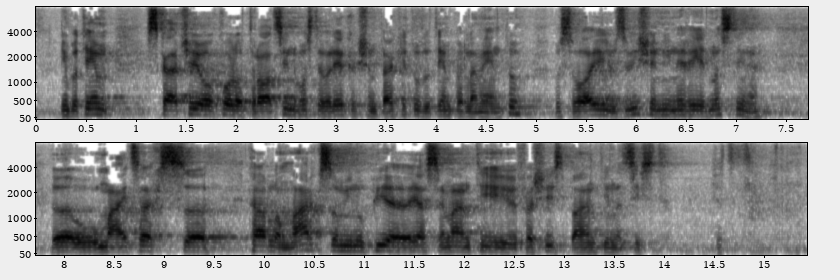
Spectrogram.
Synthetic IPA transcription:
inpɔt̪em | skaːt͡ʃɛjɔːkoːlɔt̪ɾɔːsinɛboːst̪ɛuɾeːlkakʃənt̪aːkjɛt̪ud̪wt̪empaɾlamɛ̃nt̪u | wsʋɔːjizʋiʃɛninɛʋed̪nɔst̪inɛ | wmaːjt̪saxsəkaɾlɔmːaɾksɔminupijɛjjasɛmant̪ifaʃist̪̚paant̪inasist̪ | jɛt̪

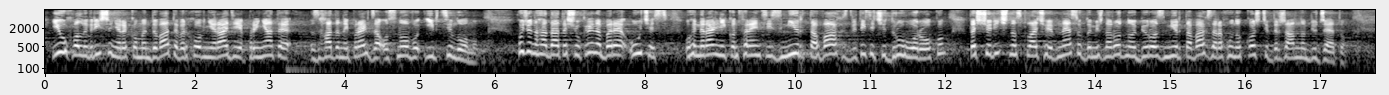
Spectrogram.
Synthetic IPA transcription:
iʊxʋɐlˠɪwɾʲiʃenʲːɐɾe̞kɔmend̪ʊʋɑt̪ɪʋerxɔwnʲijɾɑdʲipɾɪjnʲɑt̪ɪ | zɦɑd̪ɐnɪjpɾɔɛk̚t̪zɐɔsnɔʋʊʔiwt͡sʲilˠɔmʊ | xɔt͡ʃʊnɐɦɐd̪ɑt̪ɪʃt͡ʃɔʊkɾɐjinɐbeɾɛʔut͡ʃɐsʲtʲ | uɦe̞neɾɑlʲnʲijkɔnfeɾɛnʲt͡sʲijizʲmʲirt̪ɐʋɑxzd̪ʲʋʲit̪ɪsʲɐt͡ʃid̪ɾuɦɔɦɔɾɔkʊ | t̪ɐʃt͡ʃɔɾʲit͡ʃnɔsplˠɑt͡ʃʊjɛwnɛsɔk̚d̪ɔmʲiʒnɐɾɔd̪nɔɦɔbʲʊɾɔzʲmʲirt̪ɐʋɑɣzɐɾɐxunɔkːɔʃtʲiwd̪erʒɑwnɔɦɔbʲjʊd͡ʒɛt̪ʊ

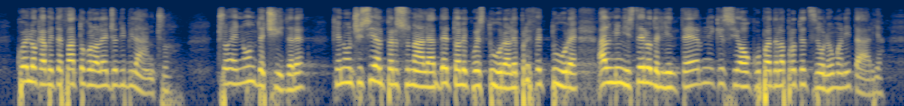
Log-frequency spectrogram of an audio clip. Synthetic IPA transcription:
kwelːokeaveːt̪efat̪ːokonlːalɛd͡ʒːed̪ibilant͡ʃo | t͡ʃoɛnːond̪et͡ʃiːd̪eɾe | kenːont͡ʃisiːailpersonaːlead̪ːet̪ːoalːekwest̪uːɾealːepɾefet̪ːuːɾealminist̪ɛːɾod̪eʎːint̪ɛrnikesːiɔkːupad̪elːapɾot̪et̪sːjoːneumanit̪a̰ːɾja

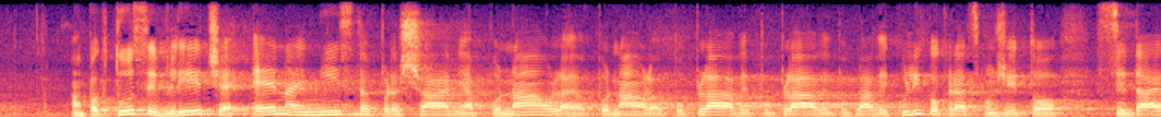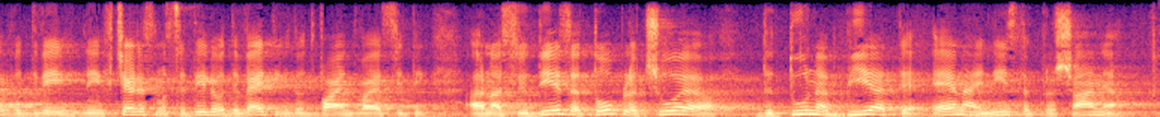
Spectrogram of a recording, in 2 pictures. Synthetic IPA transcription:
ampakt̪oːsɛwleːt͡ʃɛɛːnainist̪apɾaʃaːnjapɔnawlajɔpɔnawlʲajɔpɔplaːʋɛpɔplaːʋɛpɔplaːʋɛkolikɔkɾat̪smɔʒet̪o | sɛd̪ajʋəd̪ʋeɣd̪nexwt͡ʃɛːɾajsmɔsɛd̪eːliɔd̪ɛʋɛt̪iɣd̪ɔd̪ʋaind̪ʋajsɛt̪ix | anaslʲjud̪jeːzat̪oplat͡ʃuːjɛjɔ | d̪at̪uːnabijat̪ɛɛnainist̪apɾaʃaːnja̰

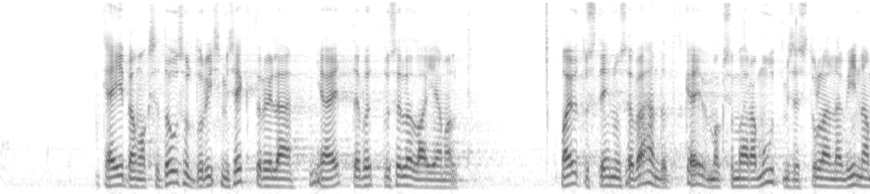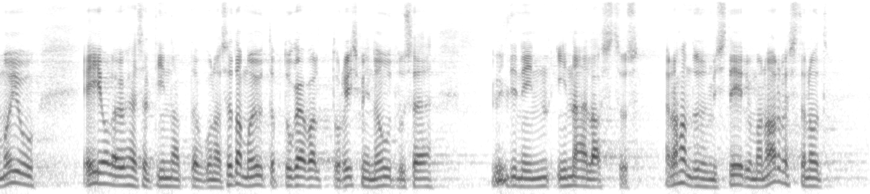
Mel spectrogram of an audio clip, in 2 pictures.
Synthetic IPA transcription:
kæjbemɑkset̪ɤwsult̪uɾismise̞kt̪o̞ɾile̞jɑe̞t̪ːe̞vɤt̪ˑluse̞le̞lɑje̞mɑlt̪ˑ | mɑjut̪ːˑust̪e̞ːnuse̞væɦend̪̥ɑt̪ːˑud̪̥̚kæjbemɑksumæːɾɑmuːt̪ˑmise̞st̪ulenevhinːɑmɤ̞jue̞̰jo̞le̞yɦe̞selt̪hinːɑt̪ːˑɑvkunɑse̞d̪ɑmɤjut̪ːˑɑb̥̚t̪uɡ̥e̞vɑlt̪ːuɾisminɤwd̪luse̞ | ylʲd̪̥ineinːɑe̞lɑst̪ṵs | rɑ̰ɦɑnd̪usmist̪e̞ːɾiumo̞nɑ̰rve̞st̪ɑnud̪̥

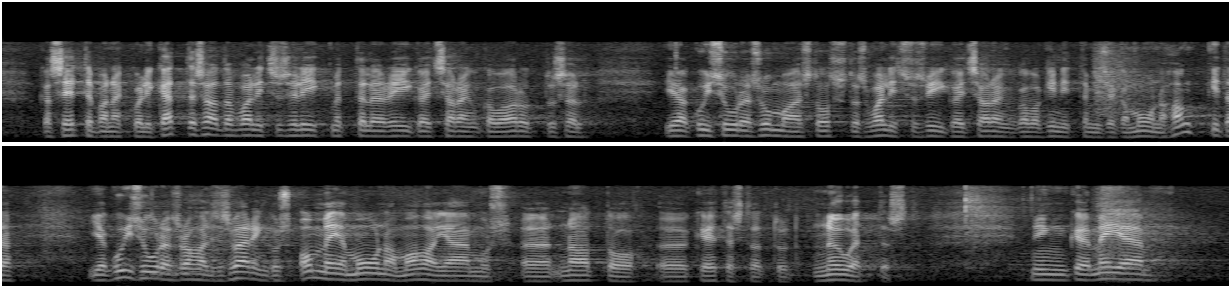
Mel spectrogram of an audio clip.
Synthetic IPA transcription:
kɑsːeet̪ːe̞pɑnekːo̞lʲikæt̪ːe̞sɑːd̪ɑvːɑlʲit̪suse̞liːkme̞t̪ːe̞leɾiːɡikɑjt̪seɑɾe̞ŋɡ̥ukɑvɑɑɾut̪ːˑuse̞l | jɑkujsuːɾe̞sumːɑest̪o̞t̪su̥st̪ɑsvɑlʲit̪susriːɡikɑjt̪seɑɾe̞ŋɡ̥ukɑvɑkinːit̪ːˑɑmise̞ɡ̥ɑmo̞ːnɑɦɑŋkːid̪̥ɑ | jɑkujsuːɾe̞srɑɦɑlise̞svæːɾiŋɡuso̞mme̞jemo̞ːnɑmɑɦɑjæːmusnɑːt̪ˑːo̞ke̞ht̪e̞st̪ɑt̪ːˑud̪̥nɤwe̞t̪ːˑest̪ | niŋɡ̥me̞je

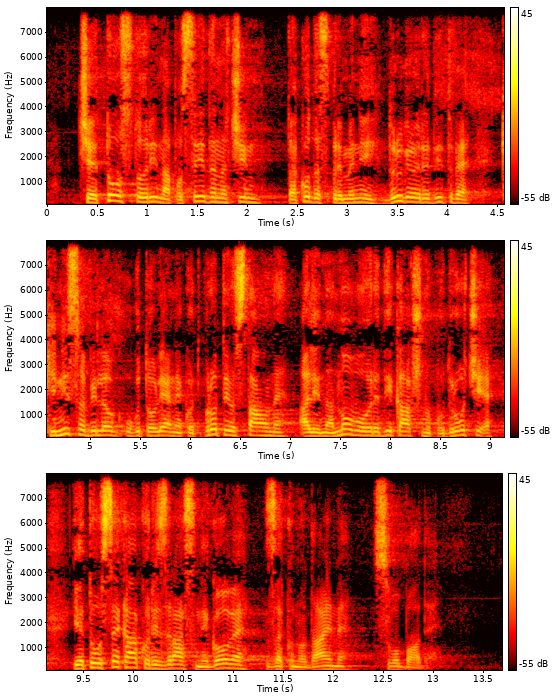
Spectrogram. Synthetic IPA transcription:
t͡ʃɛt̪oːst̪ɔɾinapɔsɾeːd̪ənːat͡ʃint̪akoːd̪aspɾɛmɛnid̪ɾuːɡɛuɾɛd̪it̪ʋɛkiniːsɔbilɛuɡɔt̪ɔwljɛːnɛkɔt̪pɾot̪iust̪awnɛa̰linanɔʋɔuɾɛd̪ikakʃnɔpɔd̪ɾoːt͡ʃjɛjɛt̪oːwsɛkaːkɔɾizɾasnʲjɛɡɔːʋɛzakɔnɔd̪aːjnɛsʋɔbɔ̰ːd̪ɛ

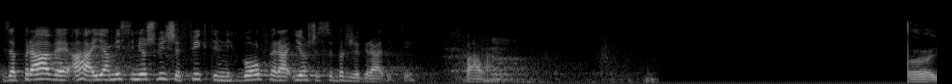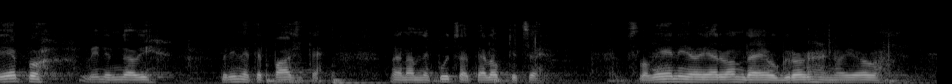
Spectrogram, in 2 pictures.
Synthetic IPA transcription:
zapɾaːʋeʔajaːmislimjo̞ʃʋiʃefikt̪iʋnixɡo̞lfeɾaʔjo̞ʃt͡ɕesebr̩ʒeɡɾaːd̪it̪ḭ | xʋaːla̰ | xʋaːlaljeːpoʋid̪imd̪aʋi | bɾinet̪epazit̪ed̪anamneput̪sat̪elop̚t̪it̪se | sloʋeːnijujeɾo̞nd̪ajeuɡɾoʒenoioʋo

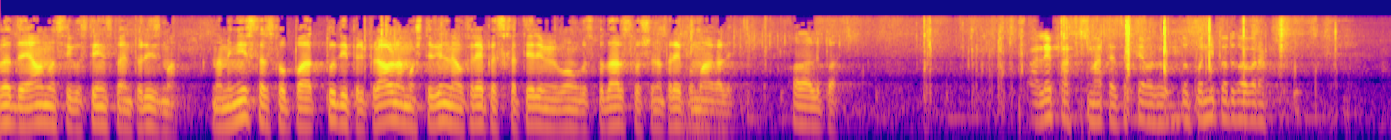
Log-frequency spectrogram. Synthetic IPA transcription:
əd̪ɛjaːwnɔst̪iɡɔst̪inst̪ʋaint̪uɾiːzma | naminist̪əɾst̪ʋupat̪uːd̪ipɾipɾaːwlʲamɔʃt̪ɛʋiːlnɛukɾeːpɛskat̪eːɾimibomɔɡɔspɔd̪aːɾst̪ʋɔʃɛnapɾɛjpɔmaːɡali | xʋaːlaleːpa | xʋaːlaleːpat͡ʃimaːt̪ɛzaxt̪eːʋɔzad̪ɔpownit̪ɛɔd̪ɡɔːʋɔɾa

